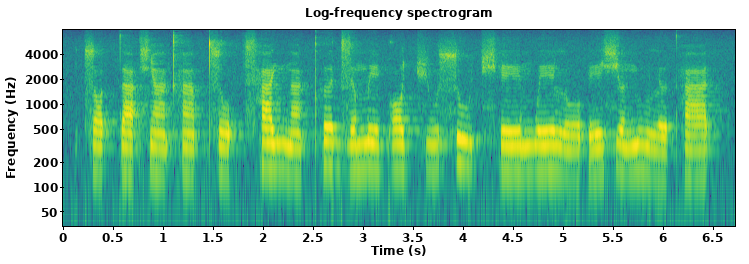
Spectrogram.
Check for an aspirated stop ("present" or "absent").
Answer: present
